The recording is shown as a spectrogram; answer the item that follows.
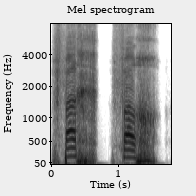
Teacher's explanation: Fa macam biasa, fa matikan kha dengan mengangkat pangkal lidah. Okey, dan sebenarnya makhraj kha ini sendiri di bahagian hujung kerongkong.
